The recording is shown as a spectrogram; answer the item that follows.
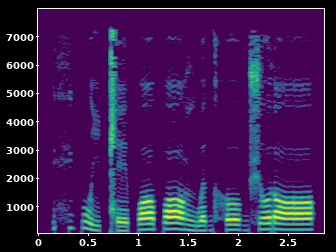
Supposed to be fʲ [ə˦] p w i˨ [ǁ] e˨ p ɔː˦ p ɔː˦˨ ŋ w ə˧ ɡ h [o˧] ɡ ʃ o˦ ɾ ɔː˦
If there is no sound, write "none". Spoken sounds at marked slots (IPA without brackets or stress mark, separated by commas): ə˦, ǁ, oː˧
